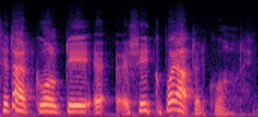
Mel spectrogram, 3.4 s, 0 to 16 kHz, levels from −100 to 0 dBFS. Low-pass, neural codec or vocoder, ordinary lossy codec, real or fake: 14.4 kHz; none; AAC, 64 kbps; real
